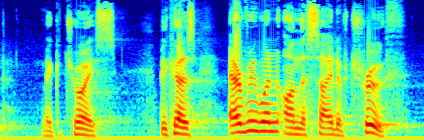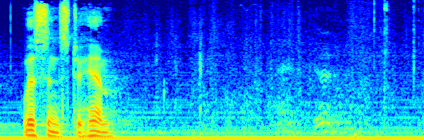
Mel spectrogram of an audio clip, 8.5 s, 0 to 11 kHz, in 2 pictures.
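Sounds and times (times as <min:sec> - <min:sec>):
low room hum: 0:00.0 - 0:08.4
speech: 0:00.4 - 0:05.4
audience finger clicks: 0:07.9 - 0:08.4.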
